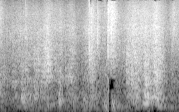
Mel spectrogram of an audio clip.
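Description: Strained, breathy cries and grunts from people wrestling in a physical struggle, in irregular bursts, the loudest a little after a second in.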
